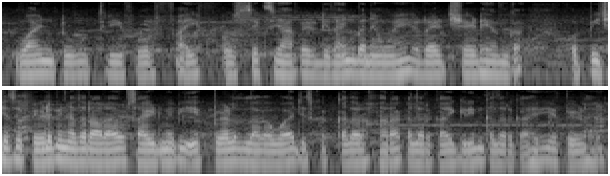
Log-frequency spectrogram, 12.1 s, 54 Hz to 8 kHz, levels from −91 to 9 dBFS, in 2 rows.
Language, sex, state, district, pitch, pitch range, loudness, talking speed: Hindi, male, Jharkhand, Sahebganj, 115 Hz, 110-120 Hz, -28 LUFS, 235 wpm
